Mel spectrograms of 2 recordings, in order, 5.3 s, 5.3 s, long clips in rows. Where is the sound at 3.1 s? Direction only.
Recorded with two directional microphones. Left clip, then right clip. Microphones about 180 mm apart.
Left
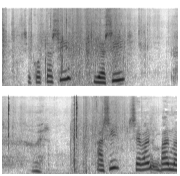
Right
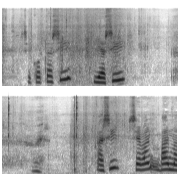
Centre (ahead or behind).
